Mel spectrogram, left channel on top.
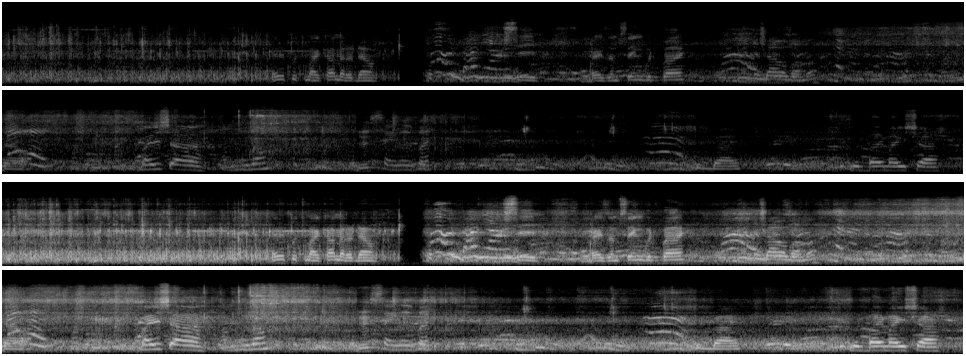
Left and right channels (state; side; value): quieter; left; 20.1 dB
